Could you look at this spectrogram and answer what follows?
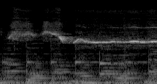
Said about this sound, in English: First is the penny whistle.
